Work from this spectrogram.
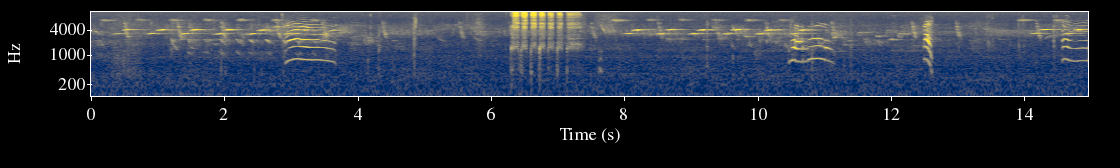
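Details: Black cat giving two drawn-out harmonic meows, the second ending in a rising squeak, over steady high-pitched chirping in the background, with a sharp clattering burst midway.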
